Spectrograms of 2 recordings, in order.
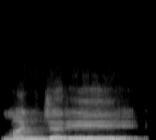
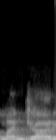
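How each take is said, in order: First: Mangiare as man-ja-REEE; short middle, long stressed last syllable on mangiare; correct long final vowel. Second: Mangiare as man-JAA-ri; man-JAA-ri for mangiare, short last vowel; mispronounced manjari. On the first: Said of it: "it is". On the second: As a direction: stress and prolong the middle of mangiare. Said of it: "it's not mangiare". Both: Shown as a demonstration.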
